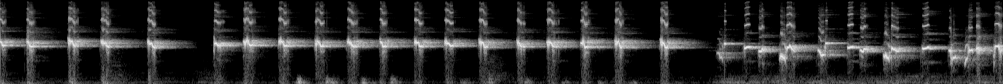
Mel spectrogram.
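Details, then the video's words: Sooty-headed bulbul in full song, described as 'nembak ropel ngeplong' style: a long run of short, even whistled notes repeated about three times a second, each with a sharp clicky onset, switching to quicker warbled, varied notes near the end. "KICAU SUARA trucukan gacor NEMBAK ROPEL NGEPLONG"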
